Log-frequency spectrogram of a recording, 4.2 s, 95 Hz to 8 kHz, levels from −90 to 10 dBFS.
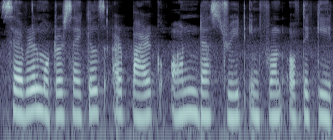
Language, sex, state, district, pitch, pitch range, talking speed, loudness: English, female, Assam, Kamrup Metropolitan, 210 Hz, 200-220 Hz, 170 wpm, -16 LUFS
